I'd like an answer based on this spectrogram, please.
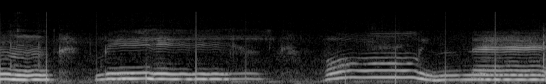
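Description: A female voice singing a gospel tune in long held notes without clear words, one phrase stepping up higher about three seconds in and dropping back a second later.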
